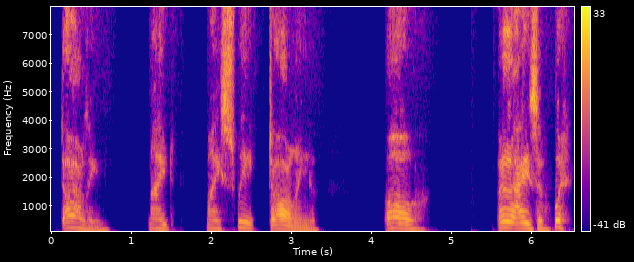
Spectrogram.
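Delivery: put-on high, slow, doting old grandfather voice; tender old man greeting his granddaughter, slow and high. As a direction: coo over her like a fond old grandpa.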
